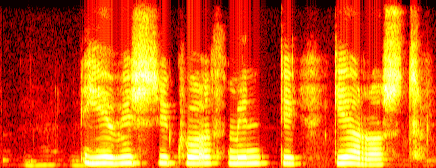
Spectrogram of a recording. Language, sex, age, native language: Icelandic, male, 9, Icelandic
